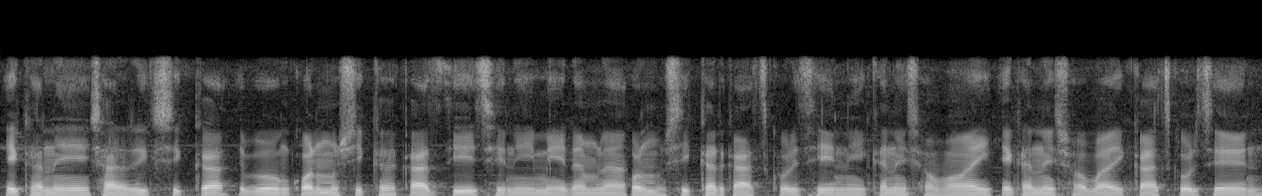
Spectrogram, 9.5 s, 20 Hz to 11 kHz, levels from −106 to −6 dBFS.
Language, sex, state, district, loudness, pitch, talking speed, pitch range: Bengali, male, West Bengal, Malda, -32 LUFS, 115 Hz, 120 wpm, 110-115 Hz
